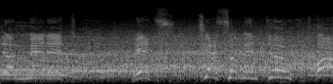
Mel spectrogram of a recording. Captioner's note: crowd cheering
